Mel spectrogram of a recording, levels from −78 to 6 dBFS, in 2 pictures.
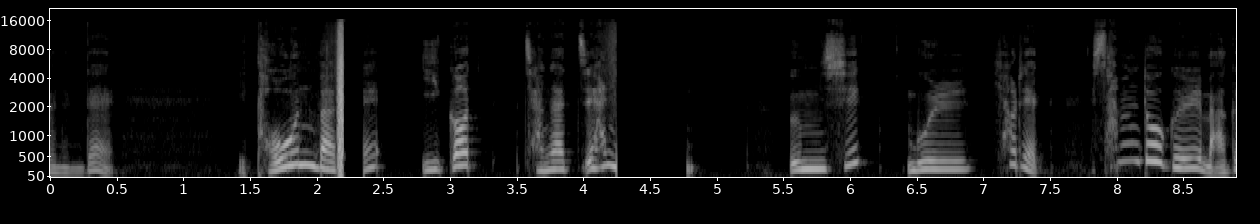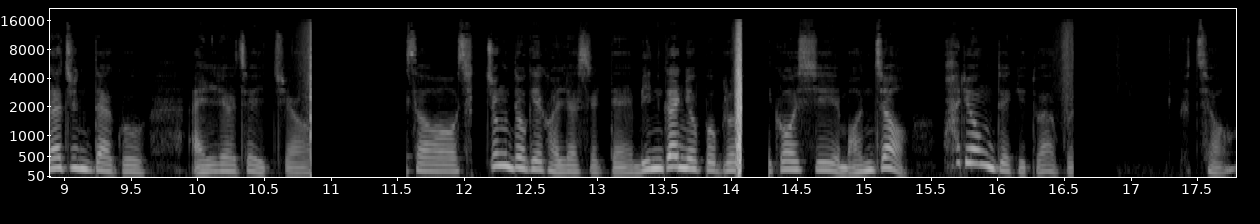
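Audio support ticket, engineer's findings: Wireless microphone squelch dropout, five events in the speech: 2.00–2.44 s, 4.10–4.79 s, 10.70–11.58 s, 14.00–14.30 s, 16.38–16.94 s. Symptom: hiss swells, then near-silent hole, then speech returns. Muted spans about 0.16, 0.53, 0.72, 0.21 and 0.33 s. Component: analogue FM radio link and receiver. Mechanism: RF signal fades, receiver squelch gates output off until carrier recovers.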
